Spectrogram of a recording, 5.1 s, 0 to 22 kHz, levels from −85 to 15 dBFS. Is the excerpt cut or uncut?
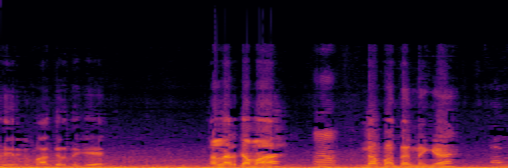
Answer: uncut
